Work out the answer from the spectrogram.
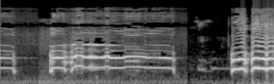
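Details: Heritage-breed rooster giving a long, steady, harmonic crow of about two seconds that ends abruptly, followed by the start of another rooster's crow.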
